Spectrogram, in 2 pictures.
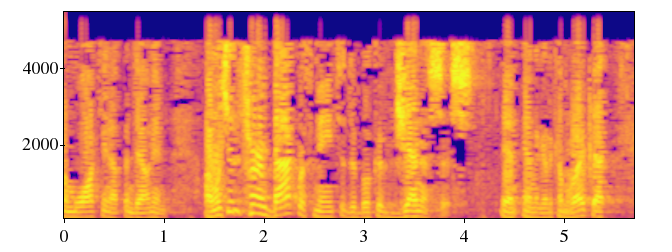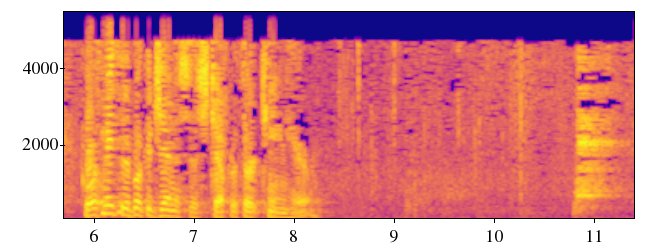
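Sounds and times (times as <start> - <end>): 
speech: 0.0 - 8.4
dog barking: 10.8 - 11.3.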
